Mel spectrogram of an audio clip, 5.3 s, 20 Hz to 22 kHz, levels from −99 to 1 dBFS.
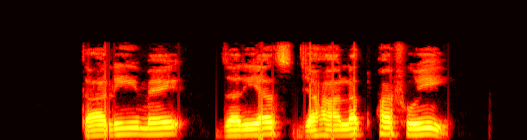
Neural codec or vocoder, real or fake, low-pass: none; real; 7.2 kHz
